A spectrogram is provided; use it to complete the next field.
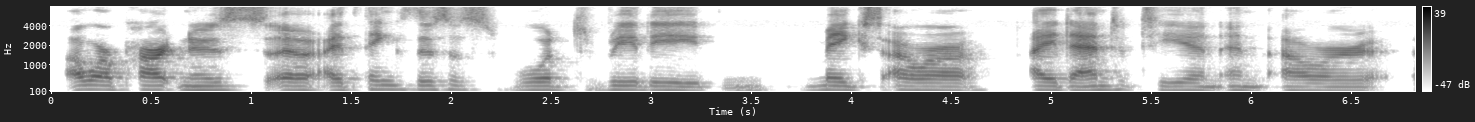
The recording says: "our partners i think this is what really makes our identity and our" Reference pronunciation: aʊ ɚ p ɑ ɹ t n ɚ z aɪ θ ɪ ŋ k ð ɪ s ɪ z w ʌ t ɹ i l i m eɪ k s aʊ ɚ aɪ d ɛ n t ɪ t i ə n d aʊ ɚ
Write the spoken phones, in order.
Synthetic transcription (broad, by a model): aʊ ɚ p ɑ ɹ t n ɚ z aɪ θ ɪ ŋ k ð ɪ s ɪ z w ʌ t ɹ i l i m eɪ k s aʊ ɚ aɪ d ɛ n t ɪ t i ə n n aʊ ɚ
